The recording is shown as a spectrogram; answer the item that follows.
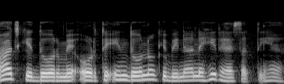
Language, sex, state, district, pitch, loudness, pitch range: Hindi, female, Delhi, New Delhi, 190 Hz, -15 LUFS, 175-205 Hz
